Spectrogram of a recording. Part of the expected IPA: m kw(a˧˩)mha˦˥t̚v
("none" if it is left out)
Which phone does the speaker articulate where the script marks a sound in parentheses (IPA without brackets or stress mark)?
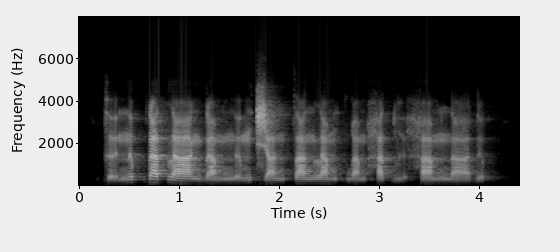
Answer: a˨˦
